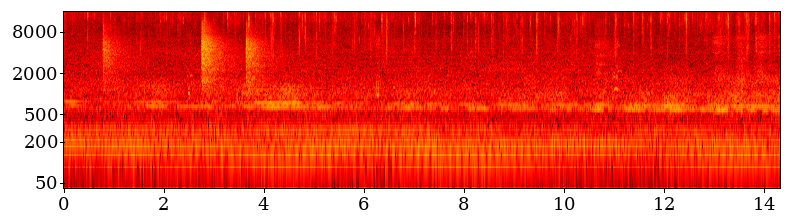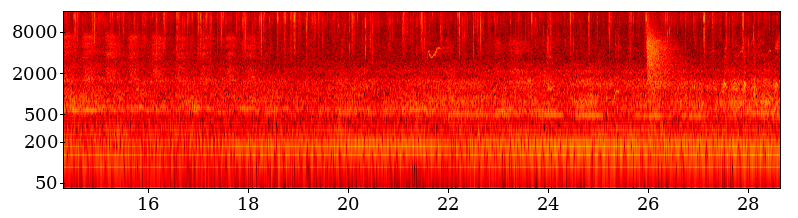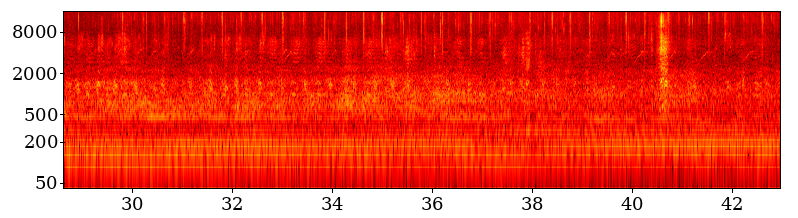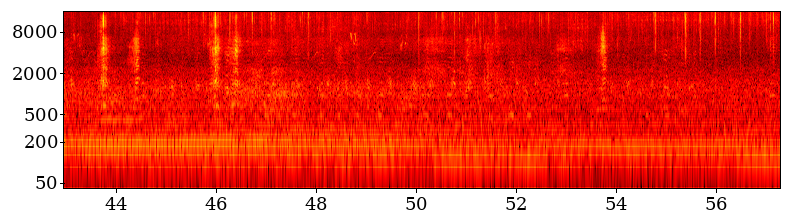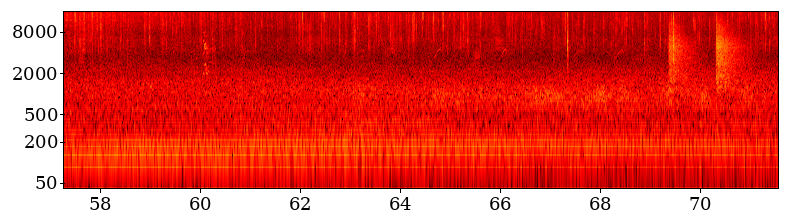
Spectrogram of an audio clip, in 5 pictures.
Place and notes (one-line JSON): {"title": "Geese at Gas Works, Wallingford, Seattle, WA, USA - Geese eating grass", "date": "2013-08-12 14:42:00", "description": "About fourty or so Canada Geese pulling up young shoots of grass as they slowly make their way toward me. Boats motoring past, air traffic, a cyclist, crows and various unidentified birds.\nSony PCM D50", "latitude": "47.65", "longitude": "-122.33", "altitude": "11", "timezone": "America/Los_Angeles"}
